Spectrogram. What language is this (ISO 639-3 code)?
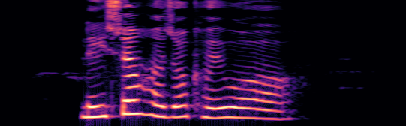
yue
